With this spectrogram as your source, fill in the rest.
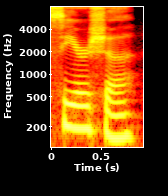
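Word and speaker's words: Saoirse: Yes, it's Irish. Yes, it's pronounced seers.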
